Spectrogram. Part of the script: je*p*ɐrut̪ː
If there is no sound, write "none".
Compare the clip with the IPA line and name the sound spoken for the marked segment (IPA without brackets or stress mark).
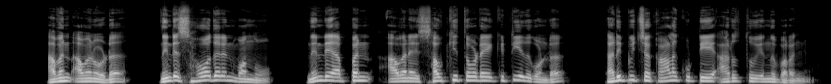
ʔ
